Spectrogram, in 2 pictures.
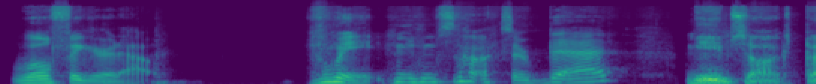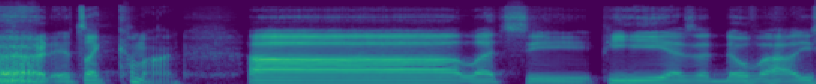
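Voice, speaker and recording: A man in his early twenties hosts a casual trading livestream, chatting informally and joking as he reads viewer comments and answers them. His mid-range voice is a bit bright, and the clean studio sound has no room sound.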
